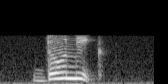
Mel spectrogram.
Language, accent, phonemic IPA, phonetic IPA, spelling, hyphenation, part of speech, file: Armenian, Eastern Armenian, /doˈnik/, [doník], դոնիկ, դո‧նիկ, noun, Hy-դոնիկ.ogg
- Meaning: kind of longish bread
